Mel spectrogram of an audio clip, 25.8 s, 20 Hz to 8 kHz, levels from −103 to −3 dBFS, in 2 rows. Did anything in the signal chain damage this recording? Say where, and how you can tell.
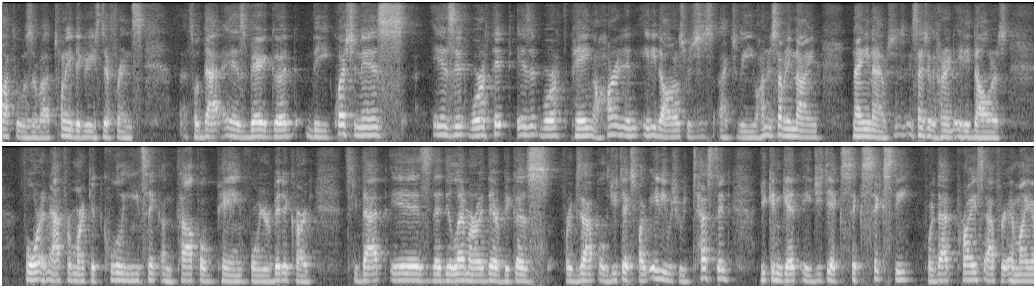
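Yes, aliasing from a careless sample-rate conversion: throughout, the top end turns gritty and metallic and stacks hard against 8 kHz, which fits an unfiltered drop to 16 kHz folding content back roughly 20 dB down.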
